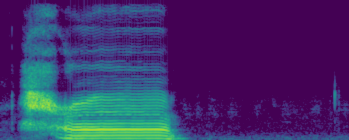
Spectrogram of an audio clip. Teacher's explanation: গলার ভিতরে কণ্ঠনালীর ভিতর থেকে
